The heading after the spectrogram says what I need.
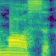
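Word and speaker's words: en masse: An unmas. Don't say n. Unmas.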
